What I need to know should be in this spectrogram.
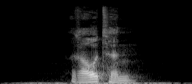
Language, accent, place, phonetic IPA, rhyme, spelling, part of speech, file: German, Germany, Berlin, [ˈʁaʊ̯tn̩], -aʊ̯tn̩, Rauten, noun, De-Rauten.ogg
- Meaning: plural of Raute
